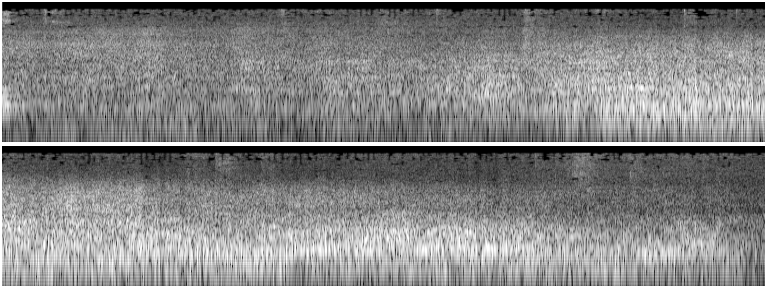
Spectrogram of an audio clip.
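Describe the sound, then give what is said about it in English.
An airplane passes overhead: a broad, low rumbling roar that swells partway through and stays loud and steady to the end. “airplane passing.”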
